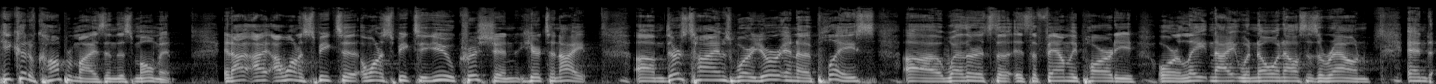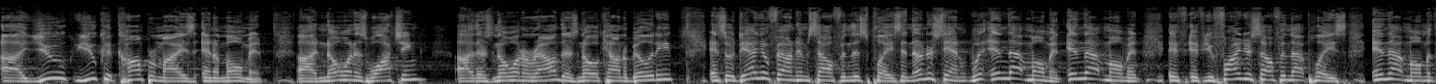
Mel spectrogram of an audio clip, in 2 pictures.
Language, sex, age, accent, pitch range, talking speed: English, male, 20-39, American, 160-210 Hz, 205 wpm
